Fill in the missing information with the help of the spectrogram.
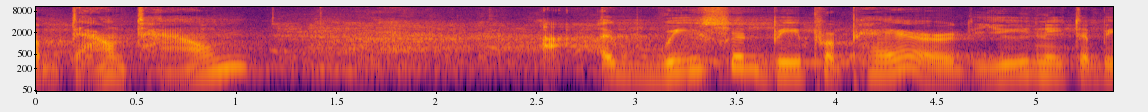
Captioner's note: audience laughs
